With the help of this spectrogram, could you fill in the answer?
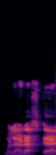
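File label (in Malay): "melaraskan", Malay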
